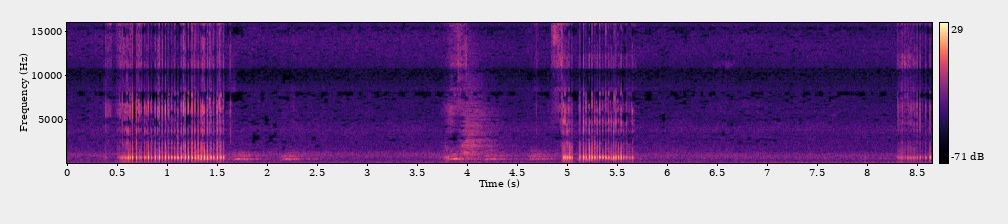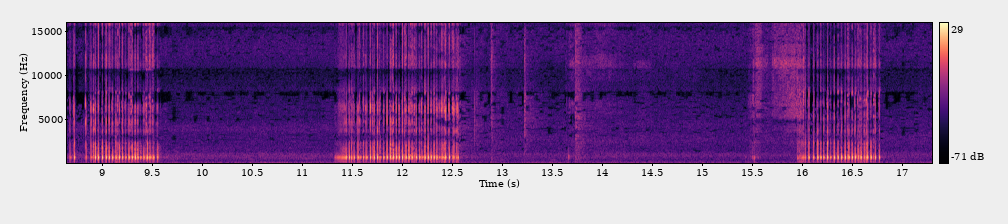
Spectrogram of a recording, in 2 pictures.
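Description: Rhythmic rasping breath sounds, about 17 a minute, with quiet gaps between; a sleeping puppy snoring.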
